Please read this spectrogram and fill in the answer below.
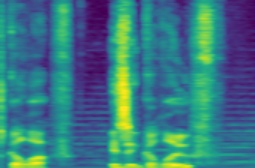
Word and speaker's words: Galuf: Is it Galoof? Galuf? Is that Galifianakis? Got the beard for it. Galoof like aloof.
